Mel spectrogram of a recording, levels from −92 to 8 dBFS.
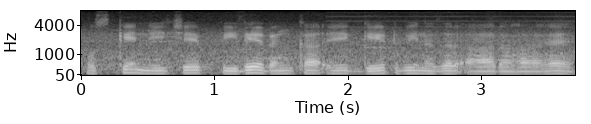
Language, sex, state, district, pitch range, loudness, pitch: Hindi, male, Chandigarh, Chandigarh, 110-125 Hz, -18 LUFS, 115 Hz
